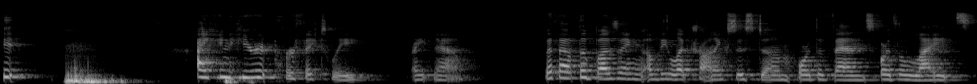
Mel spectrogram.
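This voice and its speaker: An echoey audio drama log performed by a woman from an isolated young female researcher. Her voice is high and anxious. She speaks slowly and haltingly, stammering as she feels her way through each thought in fear. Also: fairly even intonation, gravelly. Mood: hushed dread. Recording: echoey roomy recording.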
